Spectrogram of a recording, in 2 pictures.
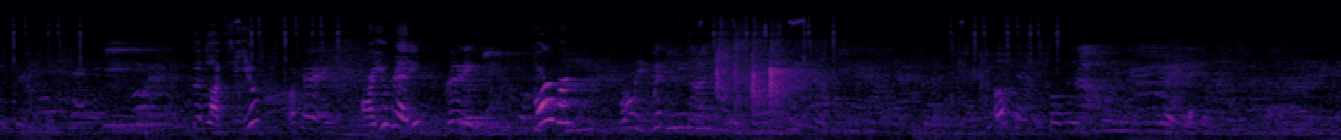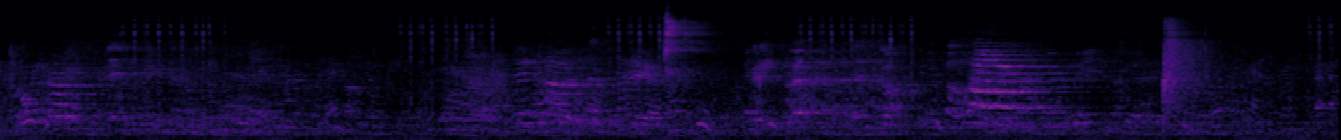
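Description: A crowd of people murmurs in a large echoing hall.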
